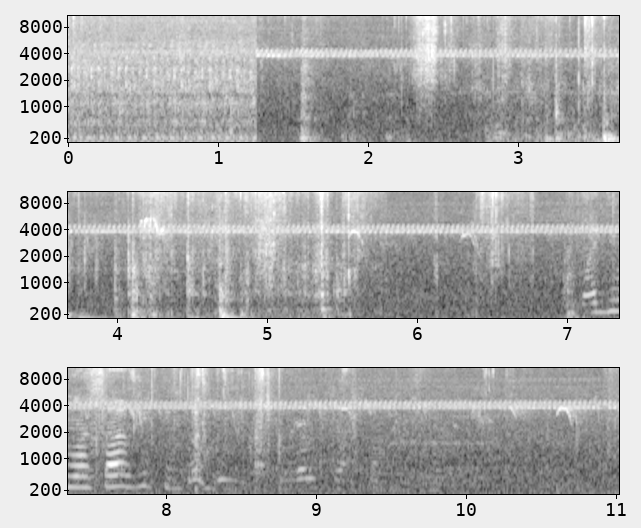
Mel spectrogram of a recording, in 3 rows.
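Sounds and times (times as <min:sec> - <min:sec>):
car engine idling: 0:00.0 - 0:01.3.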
